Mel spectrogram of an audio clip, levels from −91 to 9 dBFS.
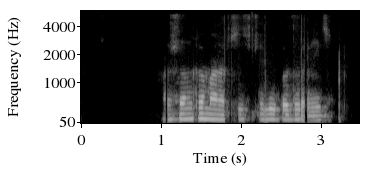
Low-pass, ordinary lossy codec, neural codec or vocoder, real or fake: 5.4 kHz; AAC, 24 kbps; codec, 16 kHz, 4 kbps, X-Codec, HuBERT features, trained on balanced general audio; fake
